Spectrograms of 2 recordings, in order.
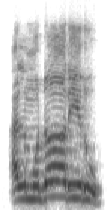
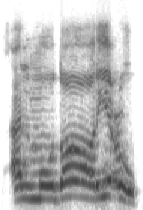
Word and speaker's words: المضارع: Someone is pronouncing it as if he's pronouncing al-mudariru, not al-mudariru, al-mudari'u.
